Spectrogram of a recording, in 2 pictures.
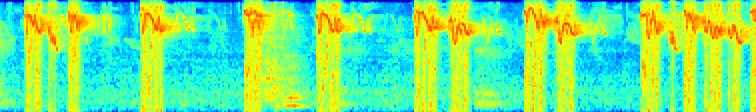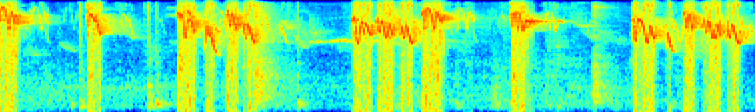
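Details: Yellow-fronted canary singing, used as a lure to attract birds: a string of short, high chirpy phrases, each about half a second long, repeated in quick succession with small gaps and a few sliding whistles.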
